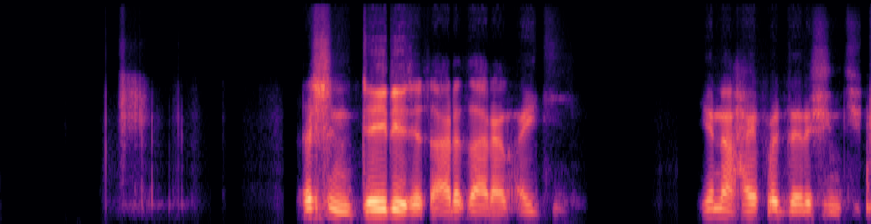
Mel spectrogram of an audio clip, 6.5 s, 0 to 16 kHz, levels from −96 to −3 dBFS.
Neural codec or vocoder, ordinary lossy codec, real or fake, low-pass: autoencoder, 48 kHz, 32 numbers a frame, DAC-VAE, trained on Japanese speech; none; fake; 14.4 kHz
